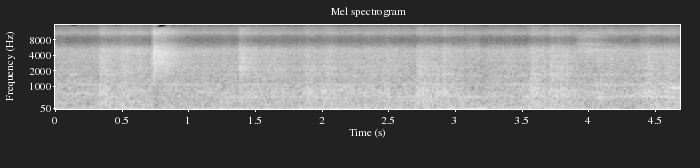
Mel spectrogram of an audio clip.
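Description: Meitetsu Takehana Line electric train running, heard from inside the carriage: a steady rumble of wheels on rail with a few sharp clicks from the rail joints.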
